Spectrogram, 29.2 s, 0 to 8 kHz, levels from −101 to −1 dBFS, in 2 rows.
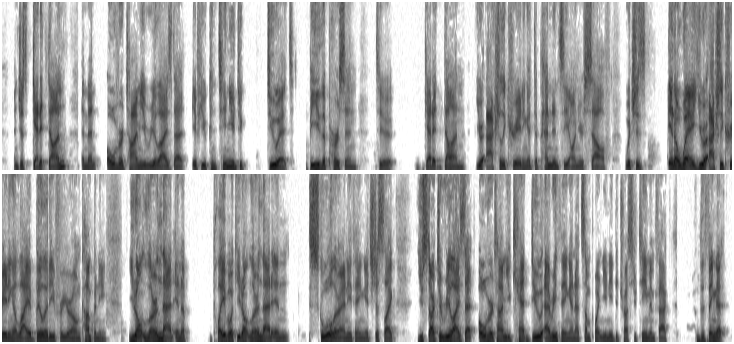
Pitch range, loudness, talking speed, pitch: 115-155 Hz, -19 LUFS, 185 wpm, 130 Hz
